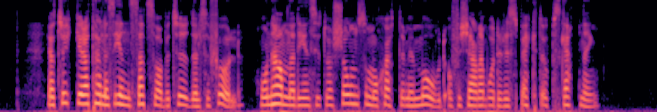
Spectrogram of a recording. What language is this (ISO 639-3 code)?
swe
